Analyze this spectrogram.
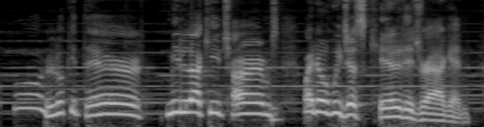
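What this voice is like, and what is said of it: Put-on Irish accent. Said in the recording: “trying to find my Irish accent.”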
